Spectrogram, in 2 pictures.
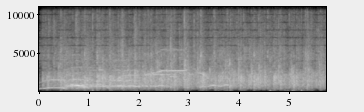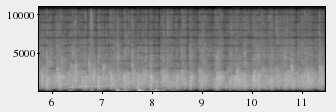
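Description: A large audience applauds steadily for about twelve seconds, a dense, even wash of clapping with a few scattered whoops and whistles rising above it.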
